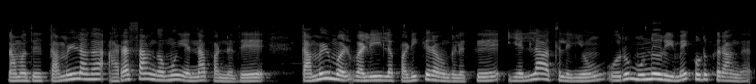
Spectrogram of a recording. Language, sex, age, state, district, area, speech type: Tamil, female, 45-60, Tamil Nadu, Salem, rural, spontaneous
